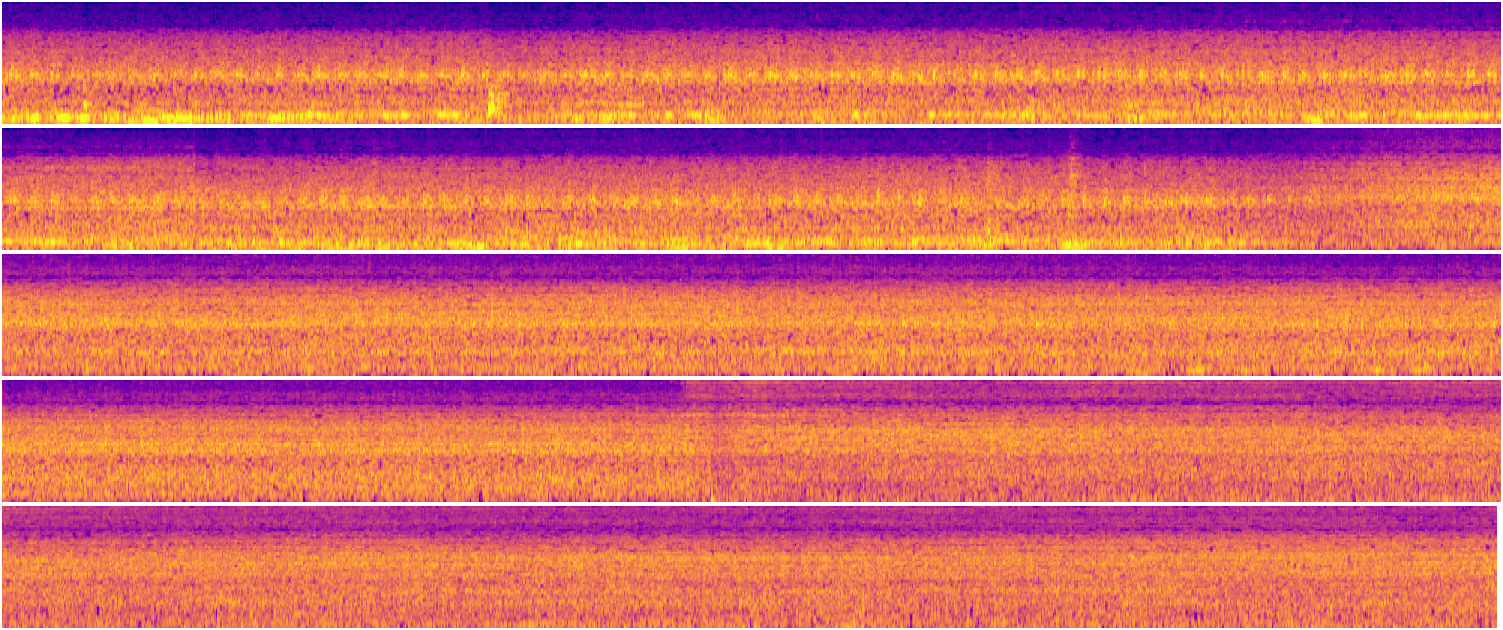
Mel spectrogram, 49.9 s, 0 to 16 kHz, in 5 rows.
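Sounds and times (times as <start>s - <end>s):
band saw cutting log: 0.0s - 49.9s.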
